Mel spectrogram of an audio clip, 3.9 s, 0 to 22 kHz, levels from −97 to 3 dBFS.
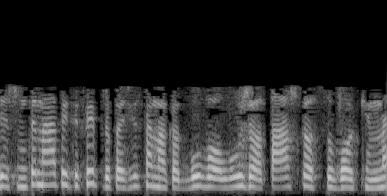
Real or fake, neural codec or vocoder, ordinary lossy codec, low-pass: real; none; MP3, 16 kbps; 3.6 kHz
